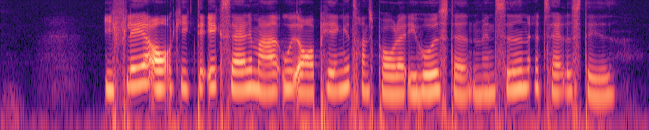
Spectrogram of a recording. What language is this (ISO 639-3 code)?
dan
